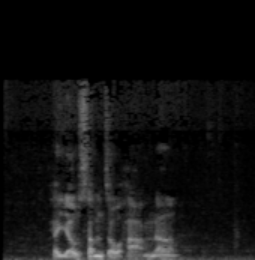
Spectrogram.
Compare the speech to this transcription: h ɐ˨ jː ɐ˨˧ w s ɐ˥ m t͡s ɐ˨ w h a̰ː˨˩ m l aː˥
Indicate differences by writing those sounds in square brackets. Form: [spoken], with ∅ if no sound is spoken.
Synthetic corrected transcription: h ɐ˨ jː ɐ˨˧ w s ɐ˥ m t͡s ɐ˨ w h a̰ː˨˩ [ŋ] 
